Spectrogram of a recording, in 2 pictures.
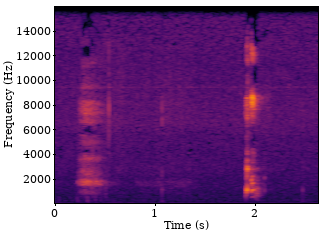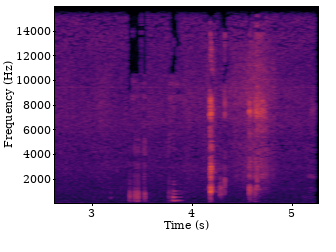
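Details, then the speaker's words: Soft, brief gulping catches repeating about six times over five seconds in a quiet room from a 3-day-old newborn; hiccups. "do you have the hiccups you do"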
